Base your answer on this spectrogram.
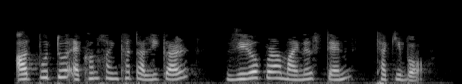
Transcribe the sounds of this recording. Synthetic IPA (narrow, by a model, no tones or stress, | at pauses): at̚putːʊʔɛkʰɔnxɔjɲkʰatalikaɹ | ziɹɔpɔɹamajnɔstɛn | tʰakibɔ̰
